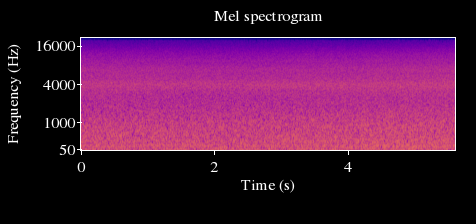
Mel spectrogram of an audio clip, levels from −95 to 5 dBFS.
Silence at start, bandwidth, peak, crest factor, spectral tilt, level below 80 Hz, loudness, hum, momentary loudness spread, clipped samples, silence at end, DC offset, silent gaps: 0 s; over 20 kHz; -18 dBFS; 14 dB; -3 dB/octave; -44 dBFS; -30 LUFS; none; 2 LU; under 0.1%; 0 s; under 0.1%; none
